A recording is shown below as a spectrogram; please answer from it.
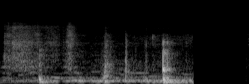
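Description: Slotted spatula pressing and knocking against a paratha on a hot iron tawa, a few scraping knocks with the loudest near the end, over a steady low hum. The sound cuts off suddenly just before the end.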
